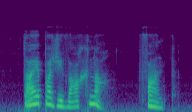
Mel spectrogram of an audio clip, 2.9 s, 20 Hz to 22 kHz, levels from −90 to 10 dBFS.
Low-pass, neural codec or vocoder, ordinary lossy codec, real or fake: 7.2 kHz; none; Opus, 24 kbps; real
